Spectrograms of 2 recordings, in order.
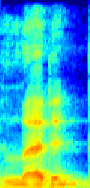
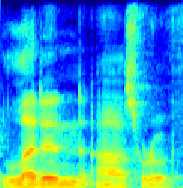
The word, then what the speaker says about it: Ledn: And so in today's video, I'm going to break down the Ledn offering and platform. Ledn is spelled L-E-D-N, so it's sort of the Lend version of HODL.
